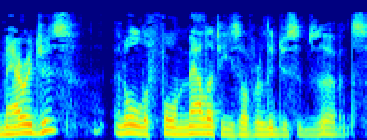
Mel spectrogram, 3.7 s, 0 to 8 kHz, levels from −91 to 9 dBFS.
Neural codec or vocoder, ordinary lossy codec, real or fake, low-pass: none; MP3, 24 kbps; real; 7.2 kHz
